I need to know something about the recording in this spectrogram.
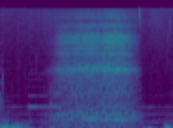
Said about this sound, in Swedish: Vi börjar med tre djupa andetag. Andas in.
